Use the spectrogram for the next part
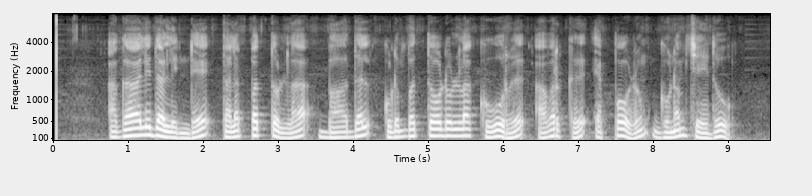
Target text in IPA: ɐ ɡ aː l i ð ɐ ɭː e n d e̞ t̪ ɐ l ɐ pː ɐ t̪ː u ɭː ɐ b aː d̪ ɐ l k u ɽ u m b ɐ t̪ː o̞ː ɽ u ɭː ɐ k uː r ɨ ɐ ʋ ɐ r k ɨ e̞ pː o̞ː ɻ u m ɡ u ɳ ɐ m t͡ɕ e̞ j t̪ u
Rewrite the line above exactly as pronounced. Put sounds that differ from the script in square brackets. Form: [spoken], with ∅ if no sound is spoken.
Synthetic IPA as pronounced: ɐ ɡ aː l i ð ɐ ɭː [i] n d e̞ t̪ ɐ l ɐ pː ɐ t̪ː u ɭː ɐ b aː d̪ ɐ l k u ɽ u m b ɐ t̪ː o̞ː ɽ u ɭː ɐ k uː r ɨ ɐ ʋ ɐ r k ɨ e̞ pː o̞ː ɻ u m ɡ u ɳ ɐ m t͡ɕ e̞ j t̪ u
